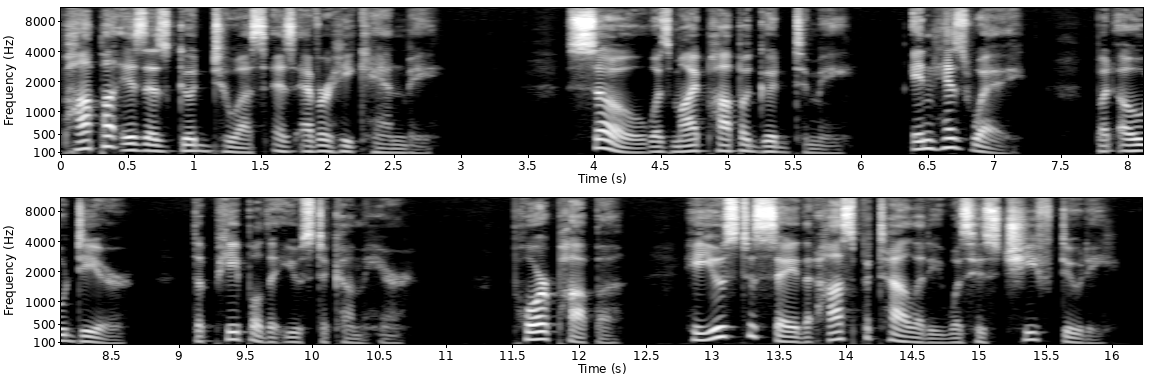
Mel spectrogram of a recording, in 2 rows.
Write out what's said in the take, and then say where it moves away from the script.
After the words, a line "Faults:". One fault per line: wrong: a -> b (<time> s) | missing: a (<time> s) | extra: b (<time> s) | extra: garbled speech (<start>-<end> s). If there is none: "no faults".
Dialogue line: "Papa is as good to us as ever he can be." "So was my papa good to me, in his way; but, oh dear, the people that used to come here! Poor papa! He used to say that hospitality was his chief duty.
"Papa is as good to us as ever he can be." "So was my papa good to me, in his way; but, oh dear, the people that used to come here! Poor papa! He used to say that hospitality was his chief duty.
Faults:
no faults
